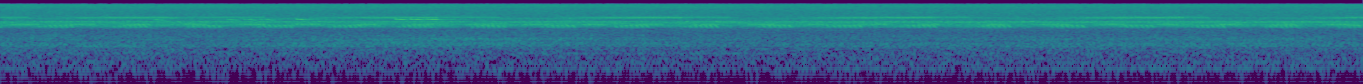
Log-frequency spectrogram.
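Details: Insects of the autumn woods calling at night at the Tsukimi no Mori lookout, Gifu, Japan: overlapping high, rhythmic trilling that never pauses, a few brighter chirps early on, and a soft distant drone below.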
